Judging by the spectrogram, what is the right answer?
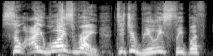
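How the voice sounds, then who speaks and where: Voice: mid-range voice, very animated, moderate pace, pushed and bright, dry recording, studio quality, voice pushed up. A performer voicing a mischievous young female cartoon unicorn, smug, playful and teasing.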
